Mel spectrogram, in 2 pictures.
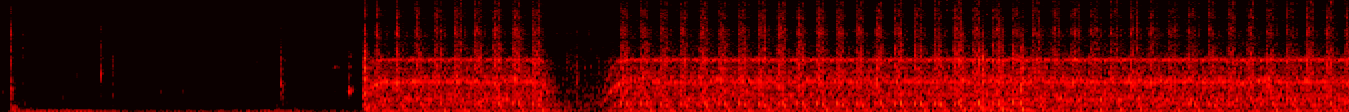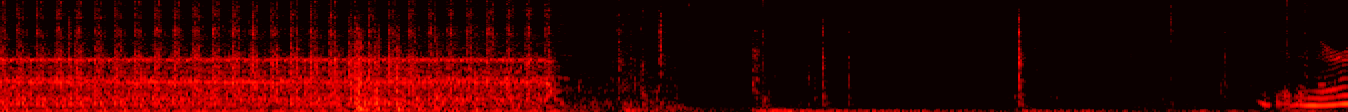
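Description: Domestic electric sewing machine stitching a seam at steady speed, its motor whine under rapid needle strokes; it starts about three seconds in, halts for a moment soon after, then runs on for about ten seconds before stopping. A few light clicks follow.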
